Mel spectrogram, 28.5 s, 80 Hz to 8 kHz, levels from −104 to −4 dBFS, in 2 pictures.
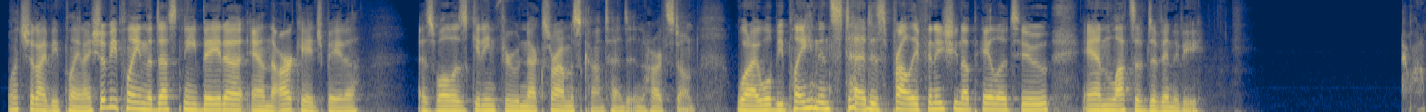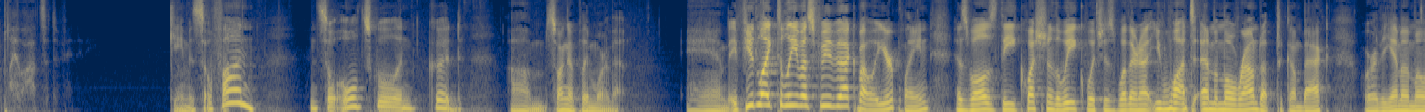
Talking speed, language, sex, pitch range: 215 wpm, English, male, 125-185 Hz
